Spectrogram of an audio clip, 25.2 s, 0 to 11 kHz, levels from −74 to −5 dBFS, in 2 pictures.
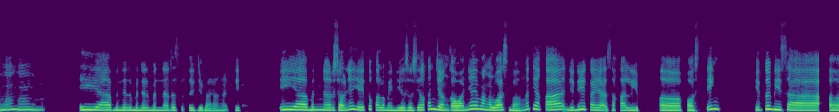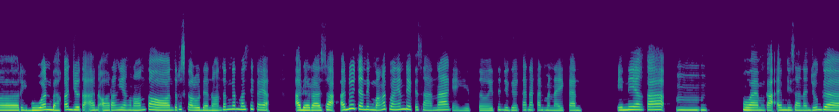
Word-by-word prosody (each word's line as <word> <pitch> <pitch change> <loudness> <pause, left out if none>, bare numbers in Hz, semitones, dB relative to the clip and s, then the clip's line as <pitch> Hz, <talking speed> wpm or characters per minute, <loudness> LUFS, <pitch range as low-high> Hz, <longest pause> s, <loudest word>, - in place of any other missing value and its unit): mhm 255 - -1
mhm 285 +3 -2
mhm, 275 -1 -2 0.8
iya, 265 -1 +2 0.2
bener 235 +1 0
bener 230 0 0
bener, 225 +1 -2 0.2
setuju 225 -1 -4
banget, 200 +1 -7
sih. 225 -2 -5 0.6
Iya, 285 0 +4 0.2
bener, 255 -1 0
soalnya 250 +4 +1
ya 260 - +1
itu 310 - -2
kalau 235 -2 0
media 220 0 +1
sosial 245 +3 0
kan 320 0 +2
jangkauannya 240 +1 +2
emang 300 -4 0
luas 240 +2 +2
banget 210 +8 -2
ya, 330 -3 +1
Kak, 270 +1 +1
jadi 230 +4 0 0.2
kayak, 240 -2 0
sekali, 225 -1 -2 0.3
eee, 220 -1 +3
posting 265 +11 -1 0.6
itu 260 +3 -1
bisa, 270 -1 +1 0.6
eee, 230 -1 +3
ribuan, 230 +4 +3
bahkan 240 +4 +1
jutaan 240 -2 +1
orang 235 +2 0
yang 235 -1 -1
nonton, 235 0 +3
terus 295 +4 -2
kalau 230 -2 +1
udah 220 - +1
nonton 215 +7 -2
kan 325 - 0
pasti 305 +2 -1
kayak 250 -4 0 0.4
ada 235 0 +6
rasa, 225 +2 +3
"Aduh, 290 +10 +3
cantik 300 -5 +1
banget, 315 +8 0
pengen 290 0 0
deh 295 - -1
ke 260 - -4
sana," 250 +3 -1
kayak 215 -3 -10 0.2
gitu, 205 - -8 0.2
itu 210 - -11 0.2
juga 225 - -3
kan 245 0 -4
akan 235 0 -4
menaikkan 220 0 -3 0.6
ini 250 +2 +3
ya, 275 - +3
Kak, 275 +1 +2 0.2
mmm, 245 0 -1 0.6
UMKM 235 -1 +3
di 240 - +1
sana 225 -2 -1
juga 255 +3 +2
240 Hz, 165 wpm, -21 LUFS, 225-270 Hz, 0.8 s, ada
